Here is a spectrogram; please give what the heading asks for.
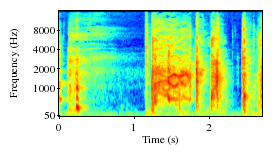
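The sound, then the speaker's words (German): Someone coughs after coffee shot up their nose. A short cough comes first, then a pause, then a long, strained, spluttering cough followed by two sharp coughs. “Ich höre doch, wenn jemand auf Schnaps hustet.”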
